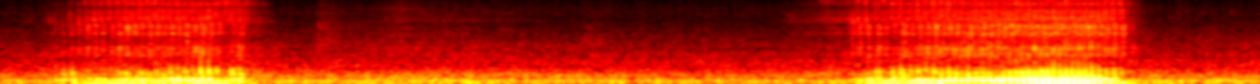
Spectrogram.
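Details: Chow Chow snoring: two long, rough, throaty snores about three seconds apart, each lasting around a second, with quiet breathing between them.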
